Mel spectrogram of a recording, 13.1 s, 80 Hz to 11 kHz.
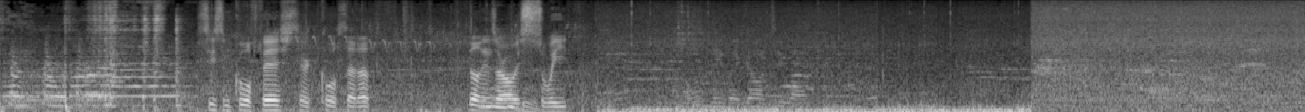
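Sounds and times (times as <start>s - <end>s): running water rushing: 10.3s - 13.0s.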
